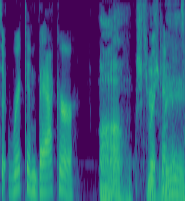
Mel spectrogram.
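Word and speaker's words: Rickenbacker: and they pronounce it Rick and Backer oh excuse me Rick Tom Petty said everybody's been pronouncing it wrong it's Rick and Backer oh he's got to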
